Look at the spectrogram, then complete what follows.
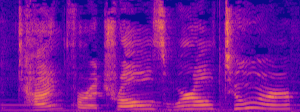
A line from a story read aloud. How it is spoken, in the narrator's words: Poppy exclaimed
